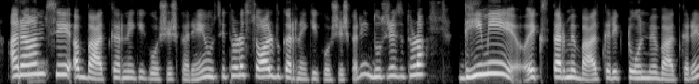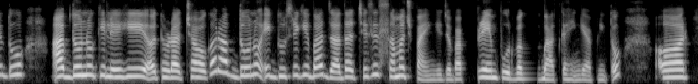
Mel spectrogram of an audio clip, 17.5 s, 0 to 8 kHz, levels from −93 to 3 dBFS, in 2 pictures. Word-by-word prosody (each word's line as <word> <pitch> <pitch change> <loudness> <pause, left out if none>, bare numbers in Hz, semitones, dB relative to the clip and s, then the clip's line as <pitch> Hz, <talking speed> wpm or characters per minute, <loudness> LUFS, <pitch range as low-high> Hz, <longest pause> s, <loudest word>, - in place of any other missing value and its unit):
आराम 345 +4 +6
से 350 -2 +1
अब 280 -2 +1
बात 195 -5 +2
करने 240 -2 -4
की 235 +1 -9
कोशिश 190 -2 -8
करें 175 +7 -5
उसे 280 0 -3
थोड़ा 310 +1 +2
सॉल्व 285 -2 +2
करने 215 -7 -1
की 205 +1 -8
कोशिश 175 -1 -9
करें 335 - -7
एक-दूसरे 280 -1 -2
से 285 - -7
थोड़ा 350 +2 +5 0.5
धीमी 350 - +6 0.4
एक 265 0 +1
स्तर 260 -1 +3
में 255 -2 +2
बात 185 -1 0
करें। 240 -1 -2
एक 230 - -10
टोन 225 -2 0
में 220 -1 -3
बात 175 -3 -2
करें। 245 - -5
तो 335 +4 -2 0.4
आप 290 +2 +7
दोनों 325 +4 +4
के 320 +2 -3
लिए 270 -2 +3
ही 290 +1 +1
अ, 220 - +2
थोड़ा 245 -1 +4
अच्छा 245 +4 0
होगा 255 +10 +1
और 450 0 +1
आप 415 - +1
दोनों 315 +4 0
एक-दूसरे 290 +2 -3
की 330 +2 -3
बात 310 +2 0
ज़्यादा 235 +2 +1
अच्छे 260 +3 -4
से 350 +3 -2
समझ 280 +1 +1
पाएँगे 170 - -7
जब 180 +1 -7
आप 190 0 -3
प्रेमपूर्वक 220 -7 0
बात 175 -3 -3
कहेंगे 175 -2 -9
अपनी 165 +2 -11
तो, 350 - -3 0.5
और 260 +1 +5
260 Hz, 200 wpm, -21 LUFS, 205-305 Hz, 0.5 s, आप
